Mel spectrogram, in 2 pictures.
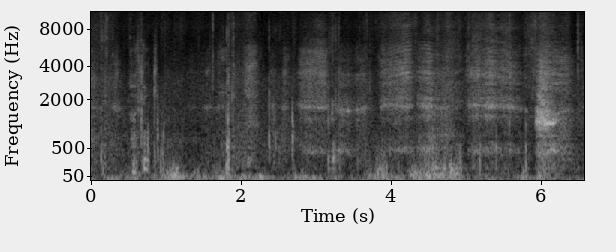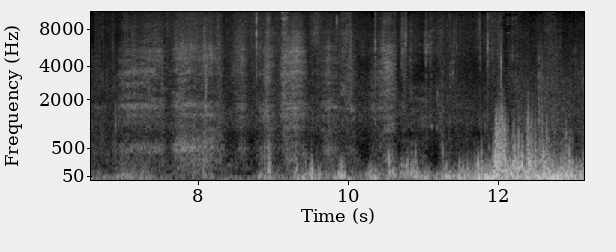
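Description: A scrambler's heavy breathing and grunts of effort, with scuffs and knocks of hands and boots on rough rock; one louder grunt comes about six seconds in.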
